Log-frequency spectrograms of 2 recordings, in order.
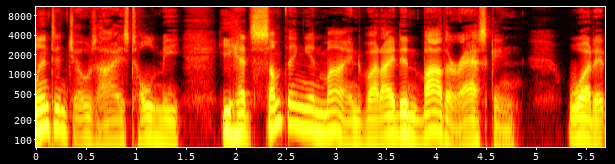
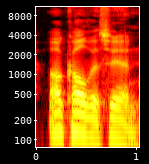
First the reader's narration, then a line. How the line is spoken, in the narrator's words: I said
